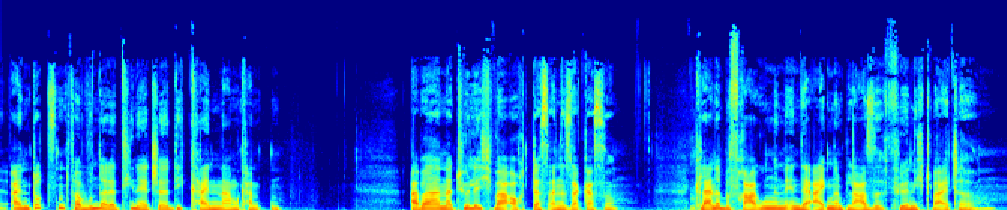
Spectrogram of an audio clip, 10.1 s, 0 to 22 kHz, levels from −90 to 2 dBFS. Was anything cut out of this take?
no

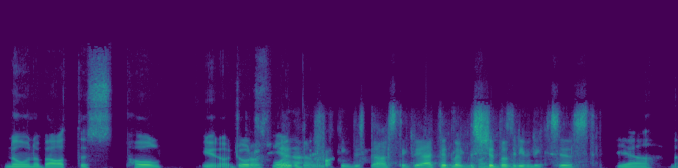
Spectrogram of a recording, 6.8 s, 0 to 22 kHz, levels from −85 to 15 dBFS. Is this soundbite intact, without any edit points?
yes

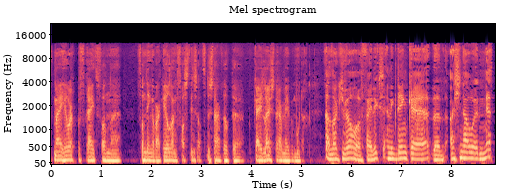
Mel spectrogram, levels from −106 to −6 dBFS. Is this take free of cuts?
yes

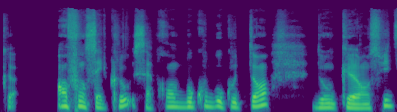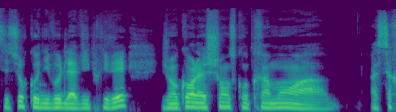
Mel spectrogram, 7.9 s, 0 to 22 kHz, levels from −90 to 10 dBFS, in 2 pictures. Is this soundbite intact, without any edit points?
yes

